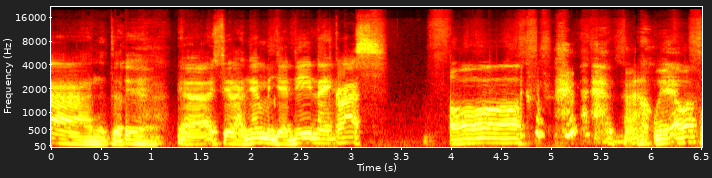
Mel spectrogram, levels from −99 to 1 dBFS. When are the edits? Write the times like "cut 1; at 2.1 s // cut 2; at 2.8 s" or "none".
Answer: none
